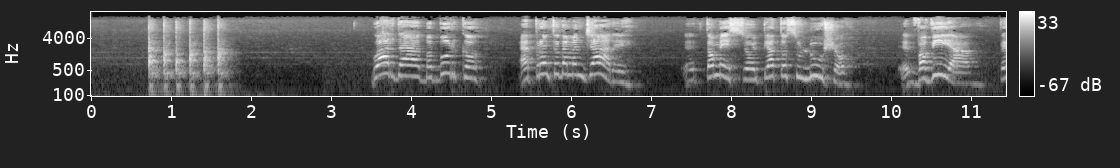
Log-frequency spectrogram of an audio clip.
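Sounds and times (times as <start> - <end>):
knocking on the door of a house: 0.7 - 1.9
speech: 3.8 - 6.8, 7.4 - 11.4.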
